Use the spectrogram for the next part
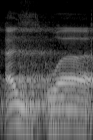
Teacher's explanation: Zainya jangan dipantulkan. Azwa. Kalau jim baru dipantulkan.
